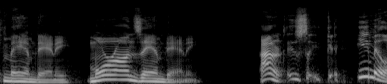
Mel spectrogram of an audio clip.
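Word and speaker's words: Mamdani: Our first iteration of official business comes from none other than Zoron Mandani, which I actually think I may have. No, it's not how you pronounce it. It's Mam Danny.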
